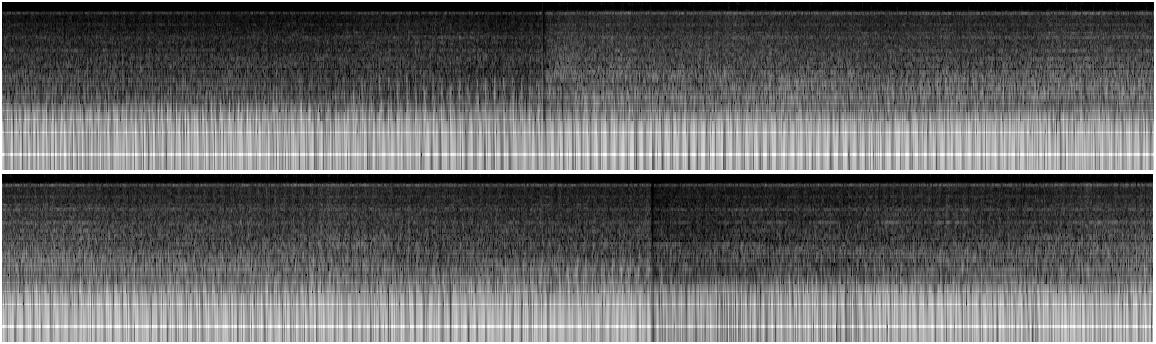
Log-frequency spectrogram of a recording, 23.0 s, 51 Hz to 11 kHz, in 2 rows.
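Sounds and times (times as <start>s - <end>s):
helicopter rotor chopping: 0.0s - 23.0s.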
